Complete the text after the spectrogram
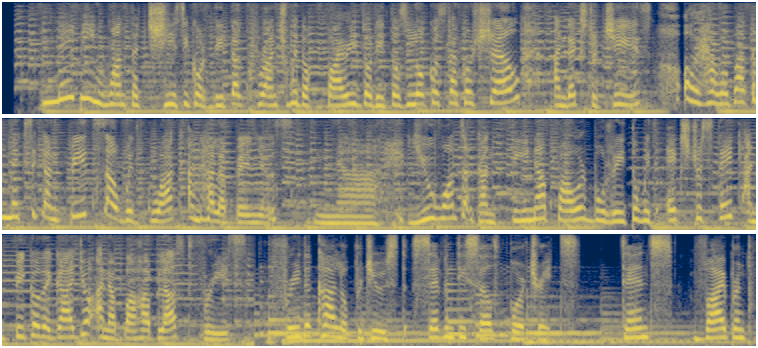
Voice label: English

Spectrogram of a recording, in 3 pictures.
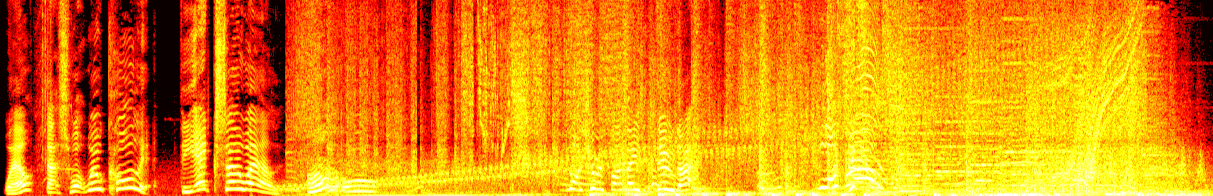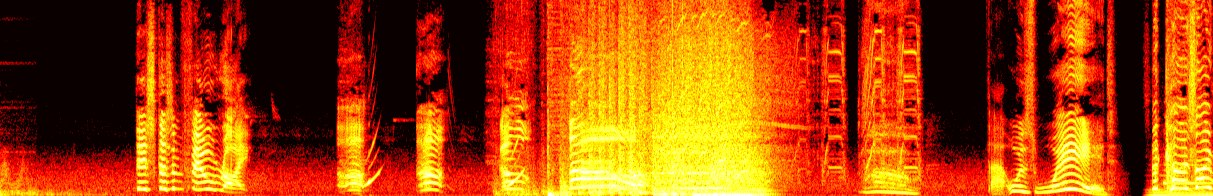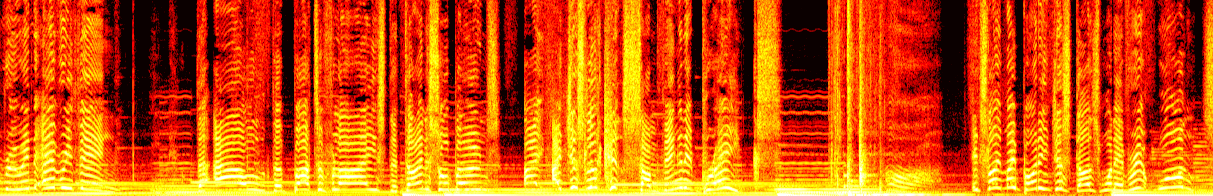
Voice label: Animation; Male; 20s-30s

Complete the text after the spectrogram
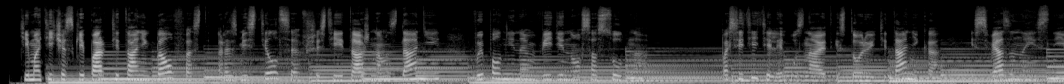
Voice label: Russian

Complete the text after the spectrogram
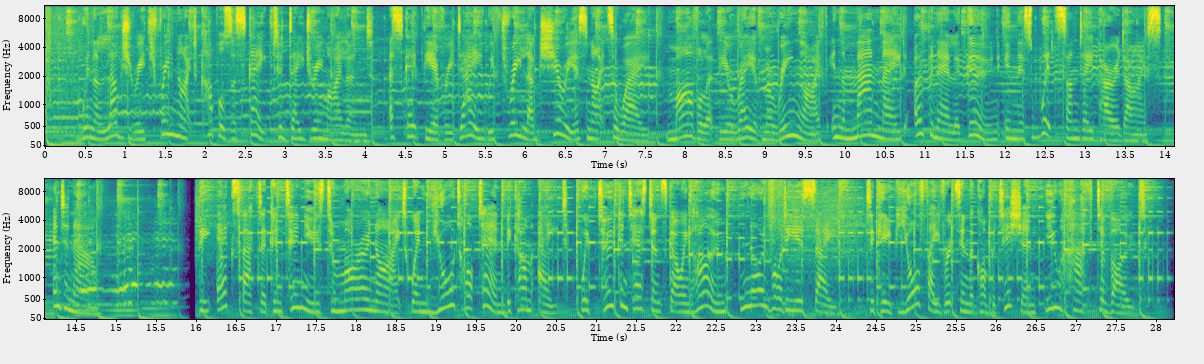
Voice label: Commercial

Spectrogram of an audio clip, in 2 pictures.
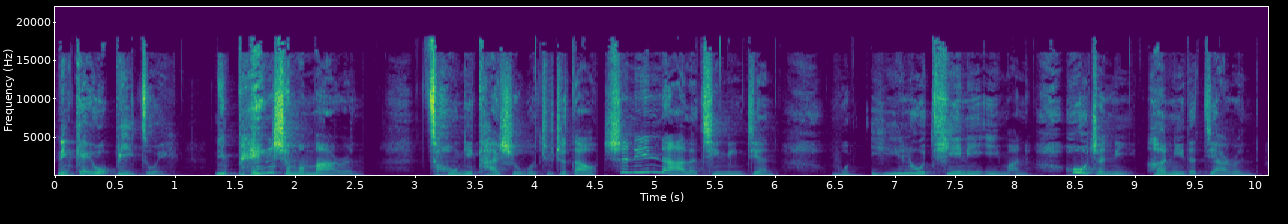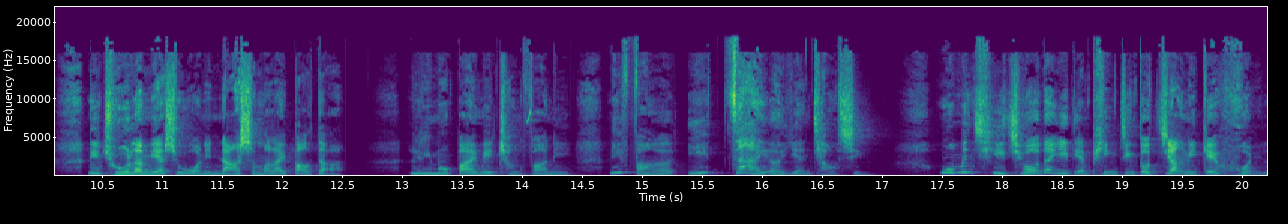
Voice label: Mandarin, Singaporean Mandarin, Female, 20s-30s

